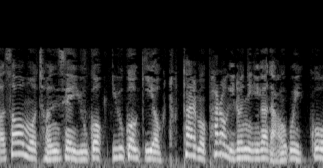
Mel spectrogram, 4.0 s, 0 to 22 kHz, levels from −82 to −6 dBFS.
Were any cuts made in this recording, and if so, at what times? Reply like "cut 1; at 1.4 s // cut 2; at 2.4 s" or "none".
cut 1; at 1.3 s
